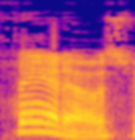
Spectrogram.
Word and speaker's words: Thanos: we would say Thanos. And this 4-year-old corrected me and said, no, it's Thanos, because apparently that's how they pronounced it on the cartoon that was on at the time. – Yes. – Imagine my surprise when, even though they've screwed it up in the first Guardians, that's apparently the official pronunciation.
